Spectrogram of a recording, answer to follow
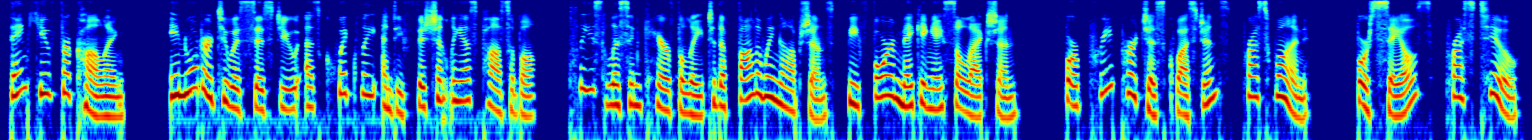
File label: female ivr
